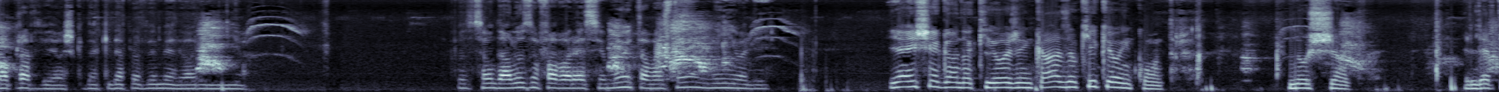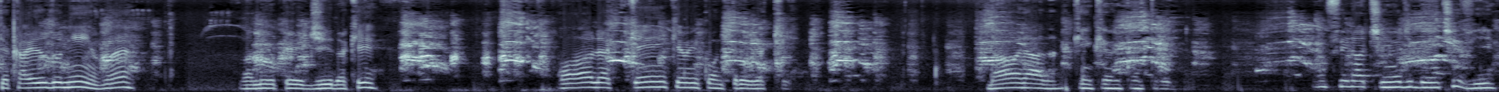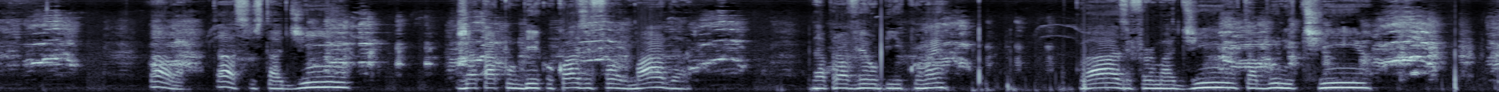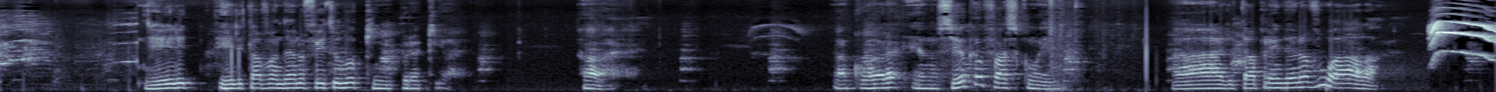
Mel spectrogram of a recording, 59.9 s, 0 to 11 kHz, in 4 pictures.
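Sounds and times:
bird harsh raspy calls: 0.0s - 59.9s.

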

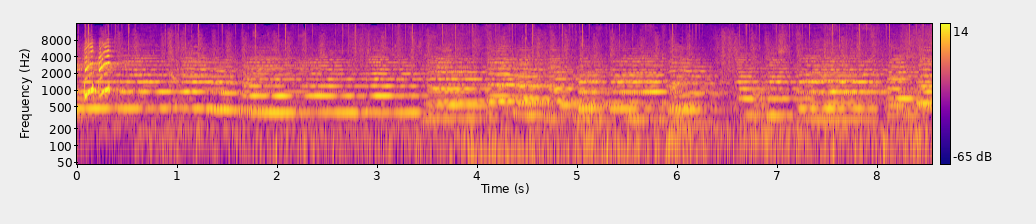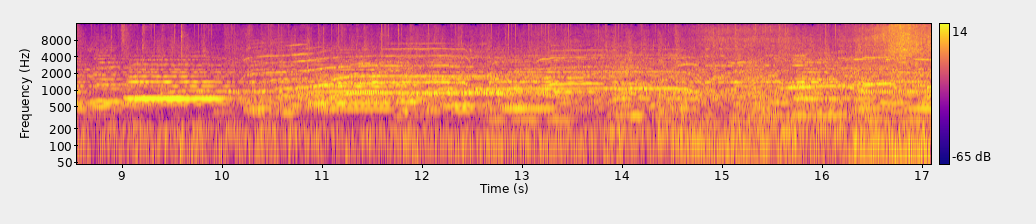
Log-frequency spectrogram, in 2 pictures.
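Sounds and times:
instrumental background music: 0.0s - 10.3s
police sirens wailing: 0.0s - 17.0s.

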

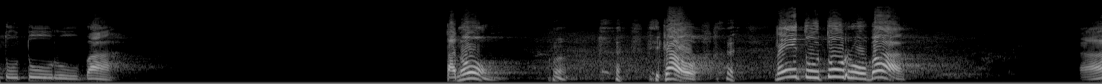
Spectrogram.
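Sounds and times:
man speaking into microphone: 0.0s - 1.6s, 4.5s - 9.3s, 10.8s - 11.0s.

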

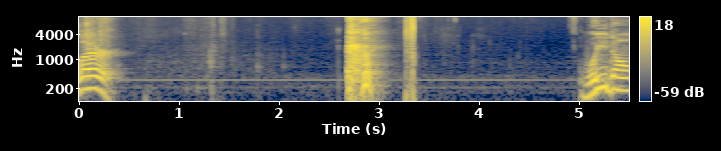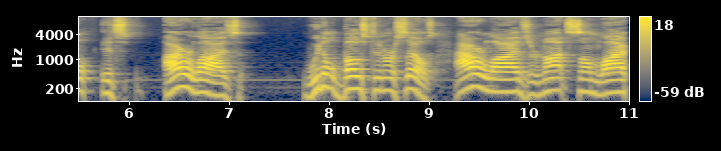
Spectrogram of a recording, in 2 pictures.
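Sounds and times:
man coughing: 2.7s - 3.2s.

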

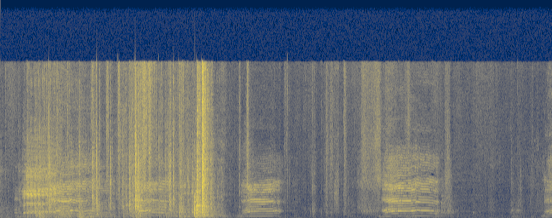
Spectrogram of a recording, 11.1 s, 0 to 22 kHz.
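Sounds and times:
sheep bleating: 0.3s - 4.0s.

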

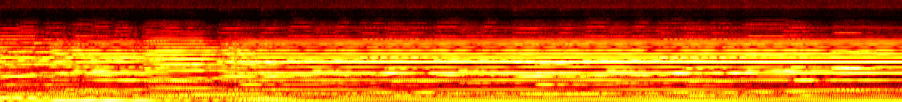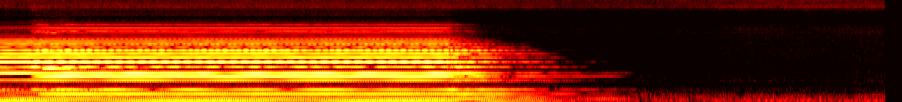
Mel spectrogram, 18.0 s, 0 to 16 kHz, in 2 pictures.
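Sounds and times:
organ playing sustained chords: 0.0s - 15.4s.

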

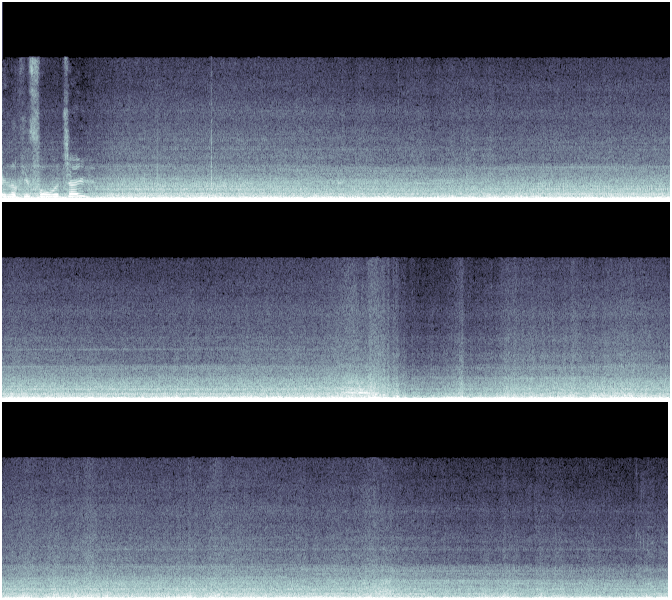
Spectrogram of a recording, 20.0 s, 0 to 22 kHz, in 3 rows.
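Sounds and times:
motorcycle engine cruising: 0.0s - 20.0s
wind and road noise: 0.0s - 20.0s.

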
